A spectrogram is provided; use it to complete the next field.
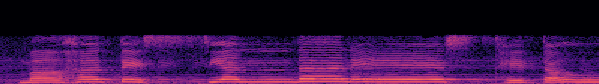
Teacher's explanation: ಸ್ಥಿ ನಲ್ಲಿ ಥಿ ಮಹಾಪ್ರಾಣ ರಸ್ವ ಇದೆ, ಅದು ಚೆನ್ನಾಗಿ ಬರಬೇಕು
